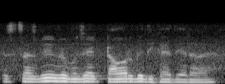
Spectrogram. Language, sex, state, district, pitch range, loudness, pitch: Hindi, male, Arunachal Pradesh, Lower Dibang Valley, 115-135 Hz, -13 LUFS, 130 Hz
